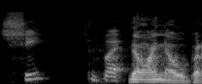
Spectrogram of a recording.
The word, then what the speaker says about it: Sith: But if I remember correctly, when it's spelled Sith, it's actually pronounced she.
